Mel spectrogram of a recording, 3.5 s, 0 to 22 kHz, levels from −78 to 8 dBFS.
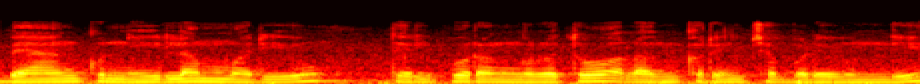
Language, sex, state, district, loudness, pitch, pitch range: Telugu, male, Telangana, Hyderabad, -16 LUFS, 130 Hz, 125-140 Hz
